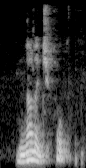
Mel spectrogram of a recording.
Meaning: Full of knowledge; knowledgeable
- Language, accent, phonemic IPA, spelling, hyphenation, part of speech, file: English, Southern England, /ˈnɒlɪd͡ʒfʊl/, knowledgeful, know‧ledge‧ful, adjective, LL-Q1860 (eng)-knowledgeful.wav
